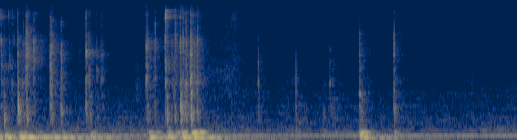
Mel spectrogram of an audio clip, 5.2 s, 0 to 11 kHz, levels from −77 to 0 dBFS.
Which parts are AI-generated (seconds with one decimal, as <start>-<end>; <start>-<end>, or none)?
2.5-4.8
